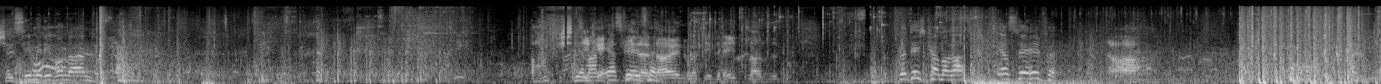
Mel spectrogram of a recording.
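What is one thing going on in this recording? Shells explode nearby with heavy booms.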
